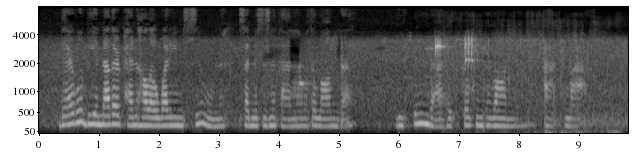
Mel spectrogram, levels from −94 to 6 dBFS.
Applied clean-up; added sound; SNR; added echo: neural mask model Resemble Enhance denoiser.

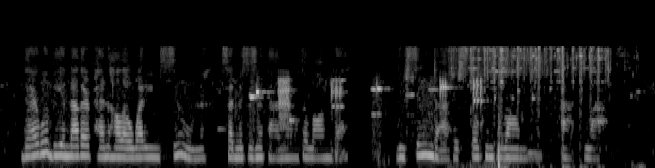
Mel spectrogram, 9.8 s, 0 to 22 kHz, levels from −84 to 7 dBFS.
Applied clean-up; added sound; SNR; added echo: classical method spectral subtraction.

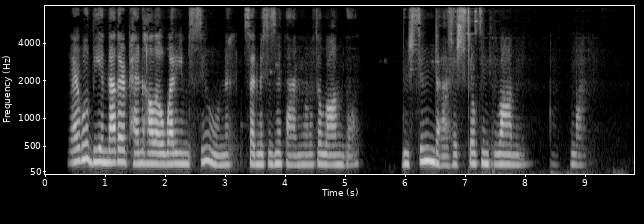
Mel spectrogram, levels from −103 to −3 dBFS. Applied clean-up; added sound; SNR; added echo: neural mask model DeepFilterNet 3.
